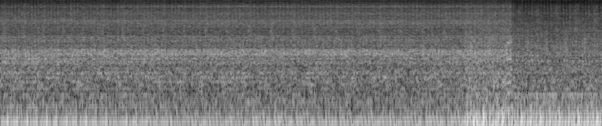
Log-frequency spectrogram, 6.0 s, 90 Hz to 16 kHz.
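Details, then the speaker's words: Truck back on the road after sitting almost 15 years: steady deep idle that roughens and won't pick up as throttle comes in, blowing back; owner suspects timing; stumble on throttle. "Yeah. I don't know, it's like it won't take any fuel."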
